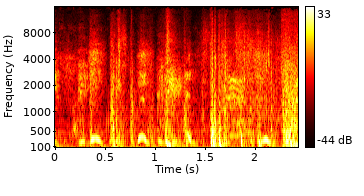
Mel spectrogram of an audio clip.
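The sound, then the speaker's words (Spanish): Sharp thwacks and thuds land in quick irregular succession, mixed with short strained grunts and exertion sounds, a fast hand-to-hand fight scene from an action film with several punches trading back and forth. “Peleas cuerpo a cuerpo, persecuciones motorizadas”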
